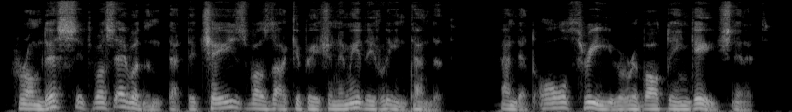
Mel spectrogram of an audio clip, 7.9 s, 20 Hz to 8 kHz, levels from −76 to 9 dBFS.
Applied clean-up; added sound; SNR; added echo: none; none; none; none.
